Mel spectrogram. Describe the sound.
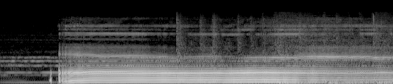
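A human voice imitates a machine that follows brain waves, producing a loud, steady buzzing drone with a rich low hum after a short click and holding it unbroken for more than three seconds.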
